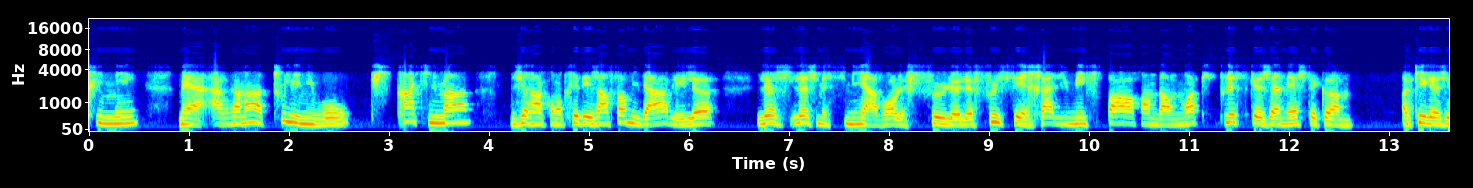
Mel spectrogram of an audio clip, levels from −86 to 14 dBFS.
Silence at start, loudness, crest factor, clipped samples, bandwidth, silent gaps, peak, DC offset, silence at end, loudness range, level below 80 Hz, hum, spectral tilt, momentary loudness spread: 0 s; -18 LUFS; 14 dB; under 0.1%; 5 kHz; none; -4 dBFS; under 0.1%; 0 s; 1 LU; -60 dBFS; none; -7.5 dB/octave; 5 LU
